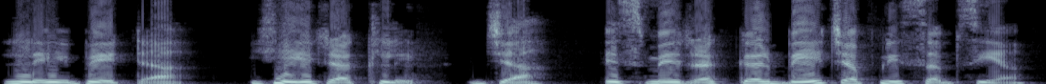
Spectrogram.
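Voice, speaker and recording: Storybook cartoon granny, performed by a woman: elderly, kindly, slow and drawn-out, gently pleading, close dry sound. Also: low voice, no room sound, full character voice. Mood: kindly, advising. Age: older. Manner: slow, drawn-out, blessing-giving speech. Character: kindly old village granny with magical gifts, gently pleading.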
